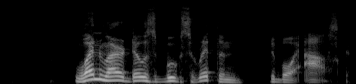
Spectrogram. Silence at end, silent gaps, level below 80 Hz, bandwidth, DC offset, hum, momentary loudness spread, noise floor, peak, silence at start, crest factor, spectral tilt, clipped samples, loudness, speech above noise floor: 0.2 s; none; -70 dBFS; 16 kHz; under 0.1%; none; 16 LU; -78 dBFS; -10 dBFS; 0.75 s; 20 dB; -6.5 dB/octave; under 0.1%; -29 LUFS; 49 dB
